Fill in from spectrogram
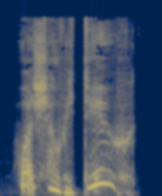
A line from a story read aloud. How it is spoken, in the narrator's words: asked Whisk anxiously, all the mirth and mischief banished from his wee face by this great calamity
